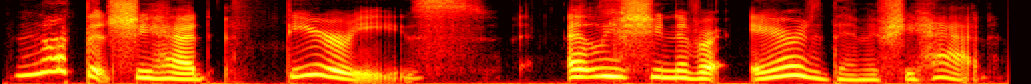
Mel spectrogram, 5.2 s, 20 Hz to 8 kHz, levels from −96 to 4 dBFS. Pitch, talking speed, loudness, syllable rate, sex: 260 Hz, 150 wpm, -17 LUFS, 4.5 syllables/s, female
